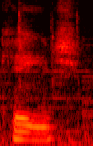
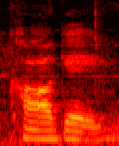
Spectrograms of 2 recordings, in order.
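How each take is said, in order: First: It is said as one syllable, like cage. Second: It is said as two syllables, kah-geh. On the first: The speaker calls it wrong. "not Cage" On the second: The speaker calls it right. "It's pronounced Kage"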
